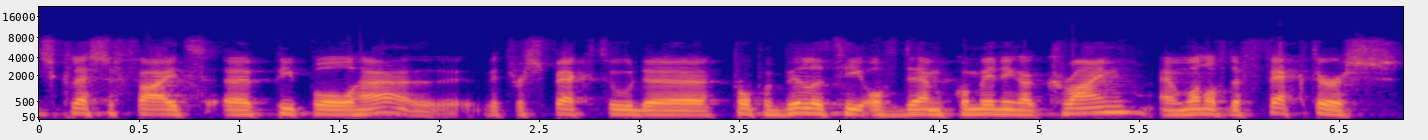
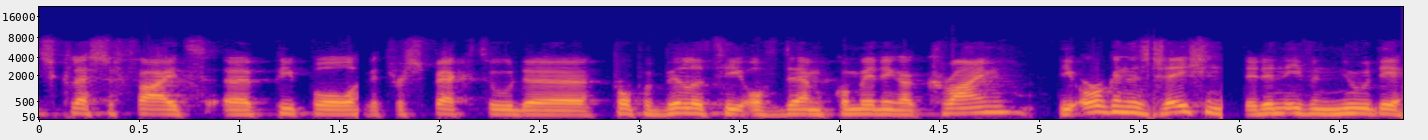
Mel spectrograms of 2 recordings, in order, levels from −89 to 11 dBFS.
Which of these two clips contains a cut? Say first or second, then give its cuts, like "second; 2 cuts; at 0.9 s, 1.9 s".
second; 3 cuts; at 1.6 s, 4.9 s, 5.9 s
